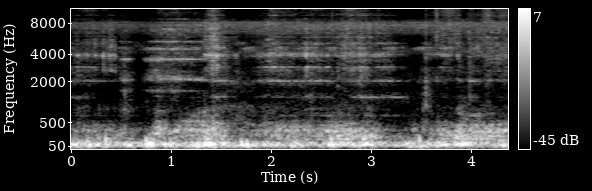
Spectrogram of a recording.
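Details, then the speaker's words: Worn trailer wheel bearing, hub spun by hand: low, gritty rumble with uneven bumps, a friction noise also heard when driving; the hub has blown off its cap twice, so the bearings are being replaced. "Do you hear that friction noise? I hear it when I'm driving. It's also blown off a cap multiple times, twice now. So, that is why we are replacing the bearings."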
